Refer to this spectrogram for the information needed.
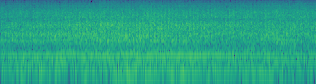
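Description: A bus engine idles steadily, a continuous low rumble with a constant hum, filling the short stretch without pause and with no voices, as the bus carries a North American seminary team heading off.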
